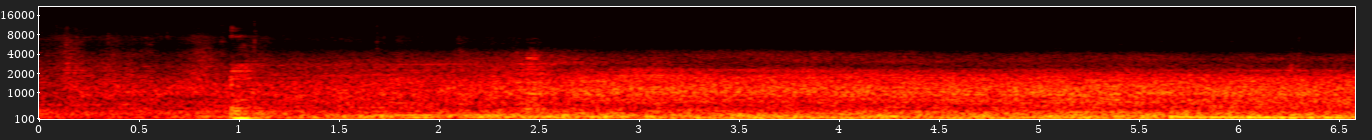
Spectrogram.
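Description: Steady hum of distant city traffic heard from high up through an open window, with one faint click about a second in.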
